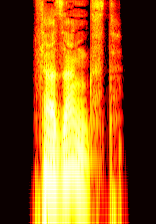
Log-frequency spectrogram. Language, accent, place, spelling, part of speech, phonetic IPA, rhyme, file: German, Germany, Berlin, versankst, verb, [fɛɐ̯ˈzaŋkst], -aŋkst, De-versankst.ogg
- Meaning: second-person singular preterite of versinken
